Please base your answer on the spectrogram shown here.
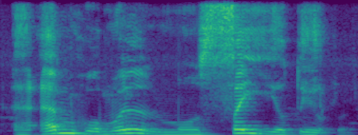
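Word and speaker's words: مصيطر: Kita lanjut di surat apa juga At-Tur, am humul musaytir ya, musaytir ya, bukan musa ya.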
